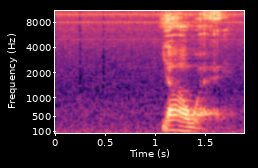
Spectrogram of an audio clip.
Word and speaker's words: Yahweh: completed his birth is given the new name Yahweh you know it is Jehovah it's not Jehovah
